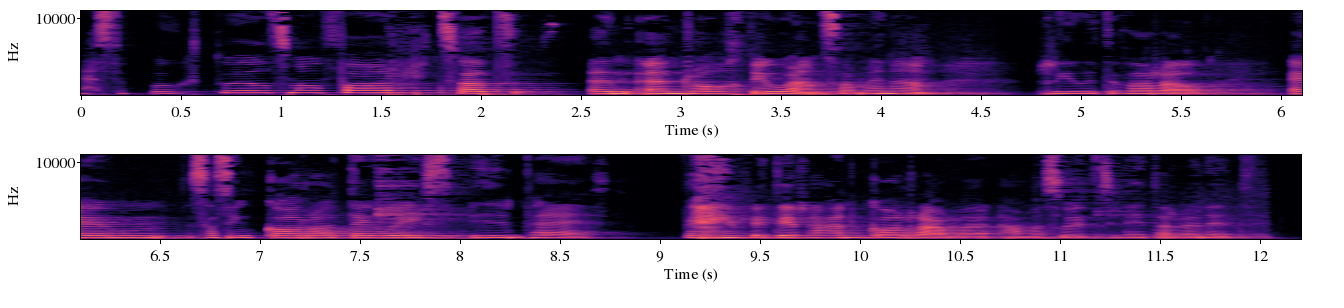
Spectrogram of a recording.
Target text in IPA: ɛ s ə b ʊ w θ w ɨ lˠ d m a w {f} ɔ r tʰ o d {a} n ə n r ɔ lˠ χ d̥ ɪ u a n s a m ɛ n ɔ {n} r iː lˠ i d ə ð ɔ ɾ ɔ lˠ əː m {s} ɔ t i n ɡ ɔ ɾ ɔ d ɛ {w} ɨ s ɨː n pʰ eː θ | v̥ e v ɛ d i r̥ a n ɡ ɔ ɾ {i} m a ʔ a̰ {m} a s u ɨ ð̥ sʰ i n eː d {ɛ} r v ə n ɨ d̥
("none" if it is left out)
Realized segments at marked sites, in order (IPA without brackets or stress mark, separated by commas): f, ə, n, s, w, a, m, a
